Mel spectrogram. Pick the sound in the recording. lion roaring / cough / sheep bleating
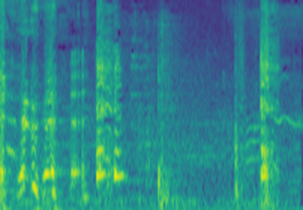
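cough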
